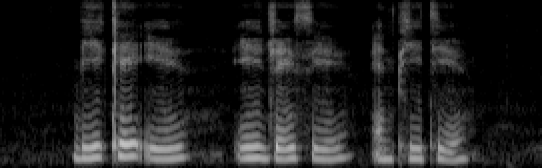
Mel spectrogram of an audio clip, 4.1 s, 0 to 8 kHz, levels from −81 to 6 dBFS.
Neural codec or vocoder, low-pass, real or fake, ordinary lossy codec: codec, 16 kHz, 16 kbps, FreqCodec, smaller model; none; fake; none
